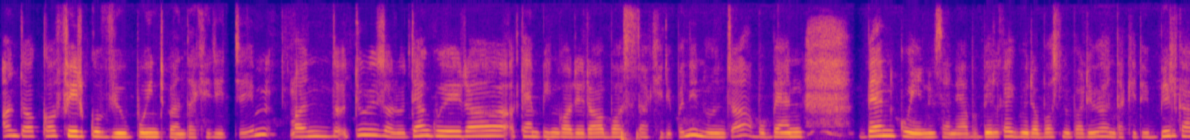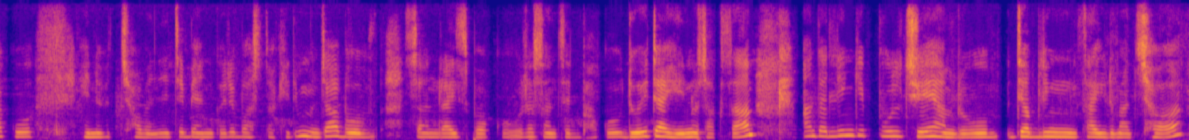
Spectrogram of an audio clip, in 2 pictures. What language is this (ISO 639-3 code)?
nep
